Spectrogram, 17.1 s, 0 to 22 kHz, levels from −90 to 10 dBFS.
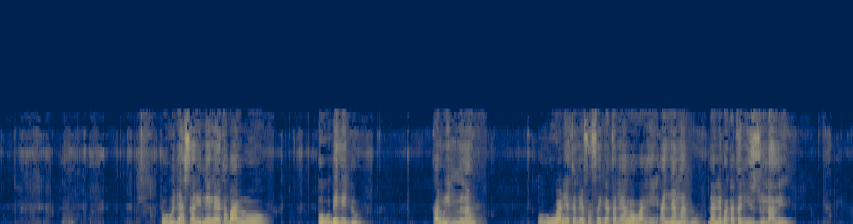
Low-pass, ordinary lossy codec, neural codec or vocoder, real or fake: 14.4 kHz; MP3, 48 kbps; codec, 44.1 kHz, 3.4 kbps, Pupu-Codec; fake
